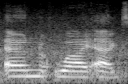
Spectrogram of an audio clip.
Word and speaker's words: Nyx: Rhys and Feyre named the baby Nyx, N-Y-X, I think that's how it's pronounced, Nyx.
